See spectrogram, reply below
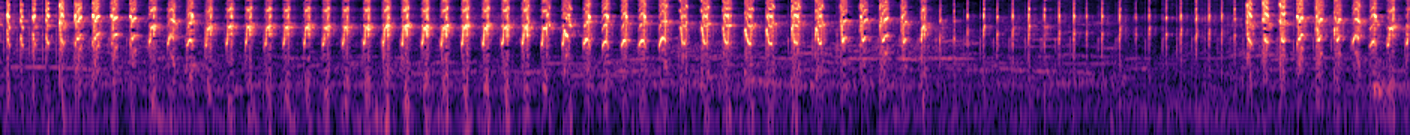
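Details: Lovebird calling a rival, used as a lure to prompt long chattering: a fast, buzzy chatter of sharp notes, about four per second, running continuously with a brief dip near the end before resuming, in a small room.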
